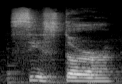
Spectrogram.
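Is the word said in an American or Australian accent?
American. It is said with an American accent. "Nos Estados Unidos, por exemplo, a letra ER, eles falam"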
